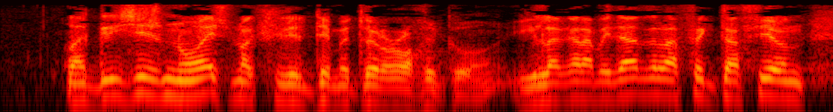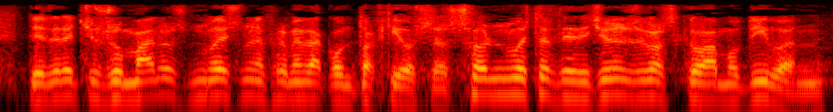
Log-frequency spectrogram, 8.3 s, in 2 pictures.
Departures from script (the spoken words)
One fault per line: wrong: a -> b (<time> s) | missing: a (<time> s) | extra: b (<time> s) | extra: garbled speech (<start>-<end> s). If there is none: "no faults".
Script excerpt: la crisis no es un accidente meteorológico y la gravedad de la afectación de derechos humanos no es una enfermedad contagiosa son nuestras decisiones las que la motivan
no faults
